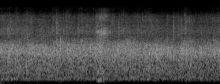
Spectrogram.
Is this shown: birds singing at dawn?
no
